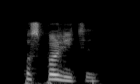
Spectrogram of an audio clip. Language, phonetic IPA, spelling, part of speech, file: Polish, [ˌpɔspɔˈlʲitɨ], pospolity, adjective, Pl-pospolity.ogg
